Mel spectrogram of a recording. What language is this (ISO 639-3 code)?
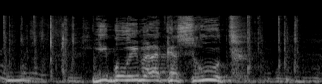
heb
